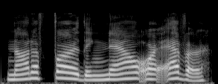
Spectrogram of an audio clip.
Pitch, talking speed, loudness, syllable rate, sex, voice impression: 235 Hz, 165 wpm, -15 LUFS, 4.1 syllables/s, female, feminine, adult-like, slightly muffled, fluent, slightly unique, slightly kind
